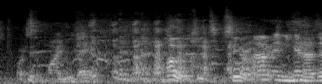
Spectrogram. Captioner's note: laughter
